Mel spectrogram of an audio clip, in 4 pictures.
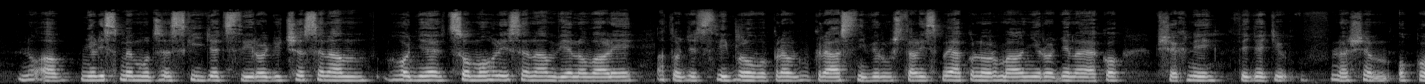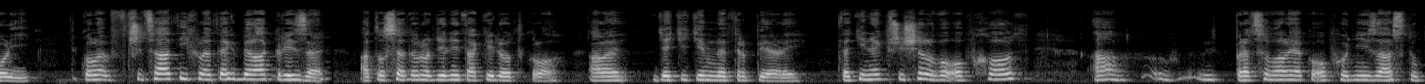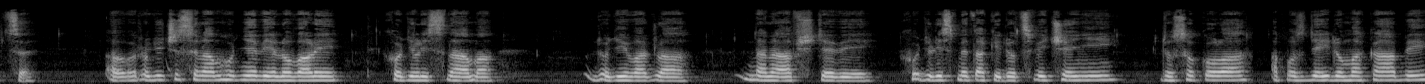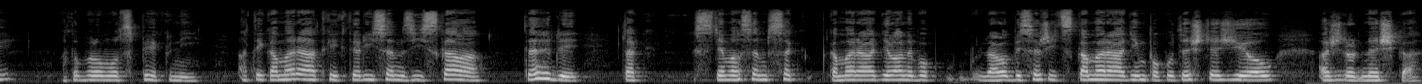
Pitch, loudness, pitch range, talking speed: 195 Hz, -21 LUFS, 185-210 Hz, 120 wpm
